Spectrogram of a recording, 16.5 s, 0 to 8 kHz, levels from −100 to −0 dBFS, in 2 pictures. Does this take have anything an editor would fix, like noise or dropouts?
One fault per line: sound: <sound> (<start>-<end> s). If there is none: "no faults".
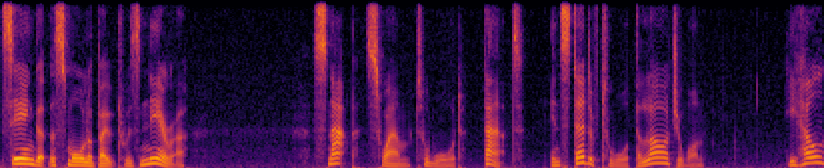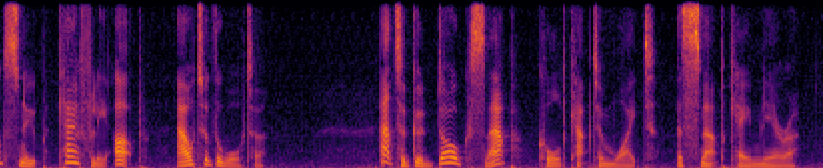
no faults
